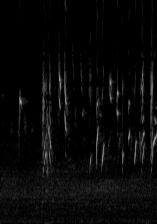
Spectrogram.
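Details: European goldfinch song: a lone sharp chirp, then a buzzy cluster and a lively series of short, high, liquid twitters repeated in quick succession, against a soft constant hum.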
